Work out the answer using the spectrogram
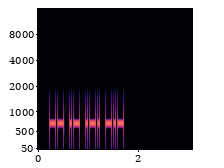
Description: Morse code, heard as a keyed tone, about 30 wpm, 700 Hz. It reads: MARK
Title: Top 500 Words Repeated 30wpm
